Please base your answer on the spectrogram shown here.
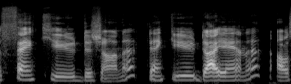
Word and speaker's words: Dajana: I know it's like the genre, but it's the Croatian way of saying Diana, and it's the reason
